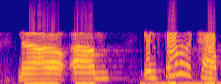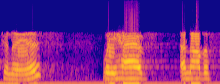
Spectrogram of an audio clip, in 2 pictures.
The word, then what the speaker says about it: calcaneus: Sometimes pronounced calcaneus, but I use the English pronunciation, which is calcaneus.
